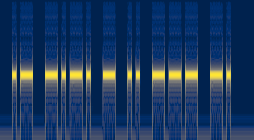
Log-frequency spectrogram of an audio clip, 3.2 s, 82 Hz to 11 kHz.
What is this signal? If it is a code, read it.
Morse code, heard as a keyed tone, about 23 wpm, 800 Hz. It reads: ACTION
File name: ANGLAIS texte clair 3 vitesse 22 mots minute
